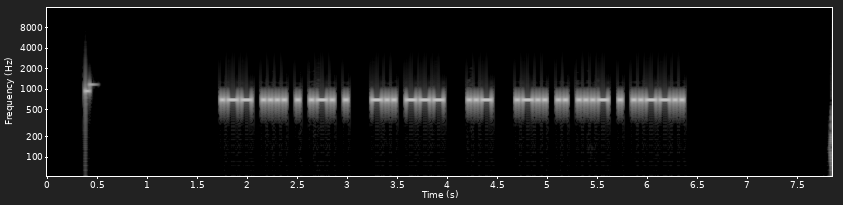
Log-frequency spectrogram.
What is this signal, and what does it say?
Morse code, heard as a keyed tone, about 36 wpm, 690 Hz. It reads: WHERE DO U LIVE?
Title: Sentences from Top 200 Words and Abbreviations 35wpm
